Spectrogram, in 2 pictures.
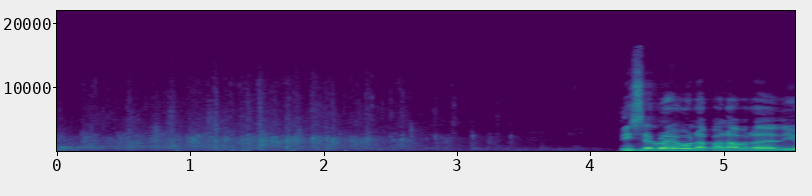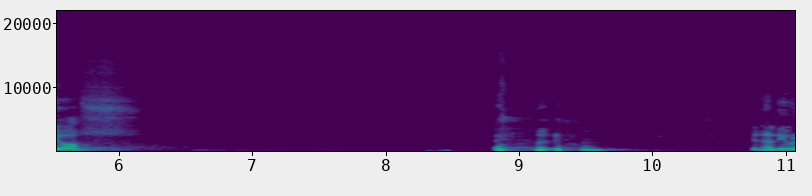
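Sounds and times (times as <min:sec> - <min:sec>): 
audience clapping: 0:00.0 - 0:04.1
speech: 0:04.2 - 0:06.0, 0:10.8 - 0:11.0.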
